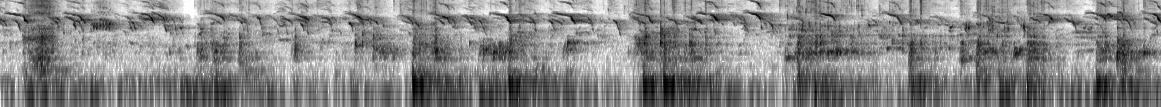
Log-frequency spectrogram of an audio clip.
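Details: A crowd of chicken chicks chirping continuously, dense high, falling peeps layered over each other, with intermittent thumps, rustles and low clucking in the background.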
